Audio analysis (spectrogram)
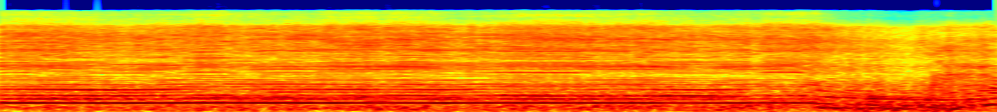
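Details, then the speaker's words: Two-stroke snowmobile, warm, after cleaning dirty power valves that caused high-rpm bog: full-throttle scream at high revs with steady clean tone, no stumble or bog, pulling hard and wheelying; back to normal. "We got it, my friends, we got it. This thing is back to normal. It wants to rip wheelies, it really does."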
